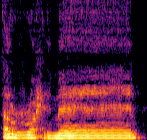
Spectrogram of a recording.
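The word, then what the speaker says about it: الرحمن: So it's Ar-Rahman, not Mon. So avoid nasalization when pronouncing the alif. Make sure that the alif is pronounced without ghunna.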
